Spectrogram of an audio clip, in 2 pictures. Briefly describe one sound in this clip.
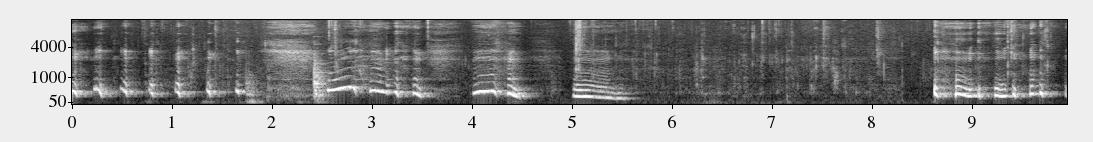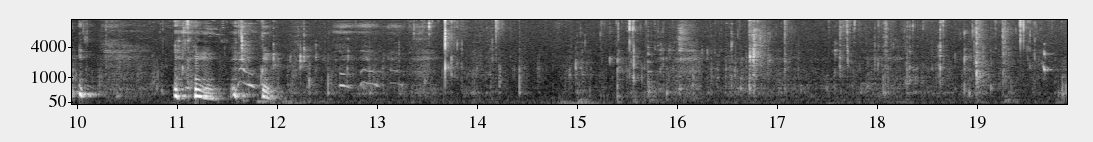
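A man and a woman chew and smack their lips loudly close to a microphone.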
